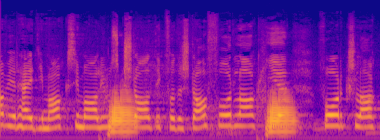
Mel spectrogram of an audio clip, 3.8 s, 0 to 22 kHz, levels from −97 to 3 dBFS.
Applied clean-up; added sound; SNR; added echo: none; Brass instrument; -3 dB; none.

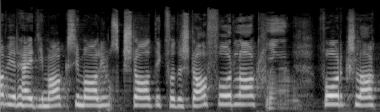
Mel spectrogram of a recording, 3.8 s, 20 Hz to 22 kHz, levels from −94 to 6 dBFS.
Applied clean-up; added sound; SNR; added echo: neural mask model DeepFilterNet 3.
